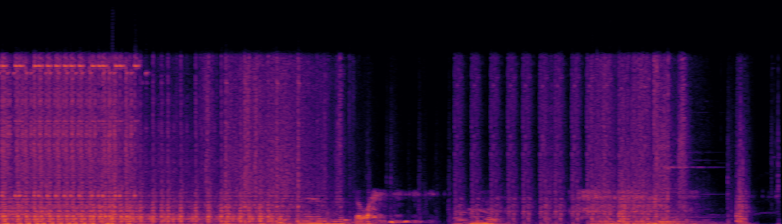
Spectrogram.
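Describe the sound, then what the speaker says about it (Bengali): Loud machine gun fire in a PUBG or Free Fire video game, rapid continuous bursts that break off briefly and resume, with voices and other game sounds mixed in. "কোথাও গুলি চালাচ্ছে"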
